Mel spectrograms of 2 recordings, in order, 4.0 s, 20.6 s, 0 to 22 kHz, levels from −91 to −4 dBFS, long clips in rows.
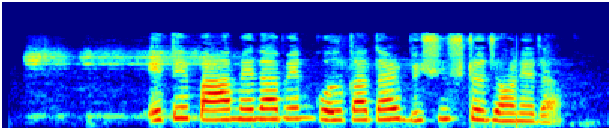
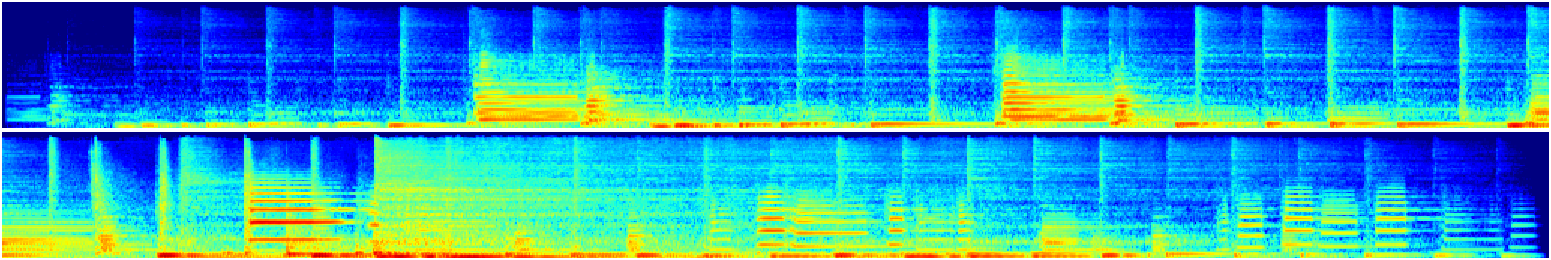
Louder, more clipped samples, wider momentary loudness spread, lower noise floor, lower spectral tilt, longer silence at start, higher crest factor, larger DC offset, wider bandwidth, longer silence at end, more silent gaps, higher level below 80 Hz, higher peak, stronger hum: first, -17 LUFS vs -22 LUFS; neither; about the same, 18 LU vs 20 LU; second, -43 dBFS vs -51 dBFS; second, -3 dB/octave vs -5.5 dB/octave; second, 0.15 s vs 0.35 s; about the same, 16 dB vs 20 dB; neither; second, 8 kHz vs 19 kHz; first, 0.35 s vs 0.2 s; neither; second, -62 dBFS vs -28 dBFS; about the same, -2 dBFS vs -2 dBFS; neither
